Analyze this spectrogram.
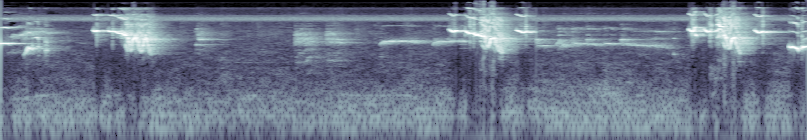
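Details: White-rumped shama morning song meant to provoke rivals into answering: loud bursts of sharp, scratchy and whistled notes separated by quieter gaps, with a low murmur underneath.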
